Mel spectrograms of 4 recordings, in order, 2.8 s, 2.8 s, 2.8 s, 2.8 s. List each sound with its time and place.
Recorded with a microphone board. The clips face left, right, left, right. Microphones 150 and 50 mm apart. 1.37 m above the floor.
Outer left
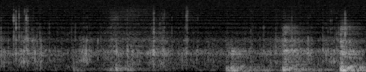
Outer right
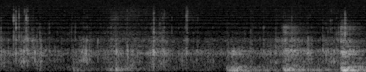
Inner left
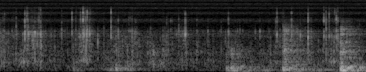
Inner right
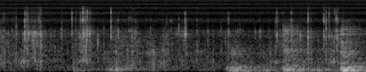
1.7 s running footsteps: 70° left (ahead or behind), 4 m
